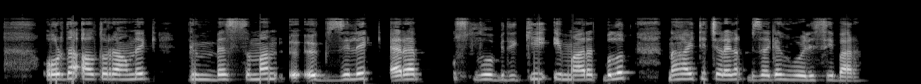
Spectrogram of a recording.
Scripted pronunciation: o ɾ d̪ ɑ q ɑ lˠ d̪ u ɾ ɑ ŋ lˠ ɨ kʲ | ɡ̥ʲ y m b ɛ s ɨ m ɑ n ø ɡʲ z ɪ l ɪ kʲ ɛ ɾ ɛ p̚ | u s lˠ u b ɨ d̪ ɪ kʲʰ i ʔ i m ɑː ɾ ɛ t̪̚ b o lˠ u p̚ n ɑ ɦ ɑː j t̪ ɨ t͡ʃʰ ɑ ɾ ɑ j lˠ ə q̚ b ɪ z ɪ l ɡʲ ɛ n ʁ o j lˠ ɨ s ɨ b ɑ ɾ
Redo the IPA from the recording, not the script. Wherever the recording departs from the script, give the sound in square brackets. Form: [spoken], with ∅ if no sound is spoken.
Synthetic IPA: o ɾ d̪ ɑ [ʔ] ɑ lˠ [t̪] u ɾ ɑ ŋ lˠ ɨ kʲ | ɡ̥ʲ y m b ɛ s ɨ m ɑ n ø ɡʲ z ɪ l ɪ kʲ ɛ ɾ ɛ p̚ | u s lˠ u b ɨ d̪ ɪ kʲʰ i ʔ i m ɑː ɾ ɛ t̪̚ b o lˠ u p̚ n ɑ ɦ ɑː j t̪ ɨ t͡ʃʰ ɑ ɾ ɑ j lˠ ə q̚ b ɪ z ɪ l ɡʲ ɛ n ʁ o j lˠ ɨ s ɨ b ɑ ɾ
